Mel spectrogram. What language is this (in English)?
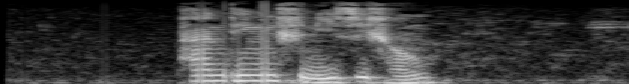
Chinese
